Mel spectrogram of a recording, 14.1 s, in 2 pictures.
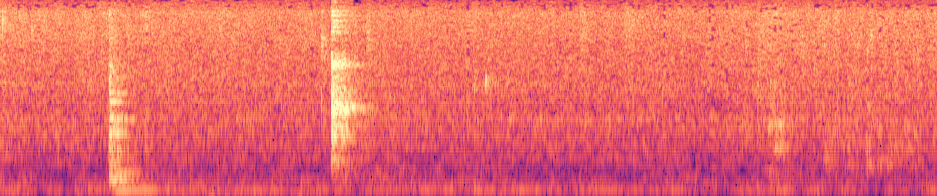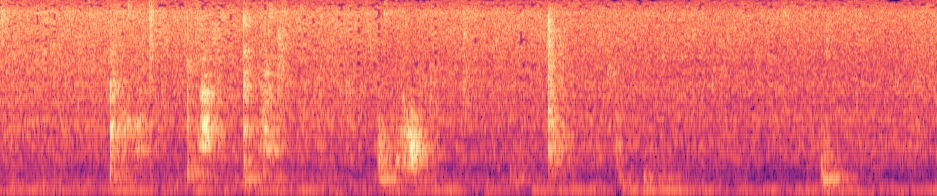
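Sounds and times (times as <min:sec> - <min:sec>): onions sizzling in hot oil: 0:00.0 - 0:14.0
wooden spatula scraping a wok: 0:05.6 - 0:07.0, 0:07.8 - 0:12.2.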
